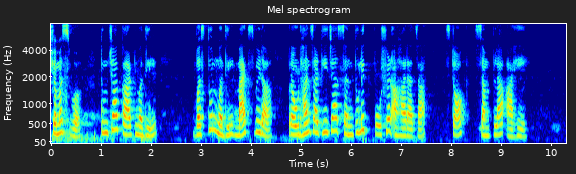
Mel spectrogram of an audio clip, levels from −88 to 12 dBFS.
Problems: constant background noise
